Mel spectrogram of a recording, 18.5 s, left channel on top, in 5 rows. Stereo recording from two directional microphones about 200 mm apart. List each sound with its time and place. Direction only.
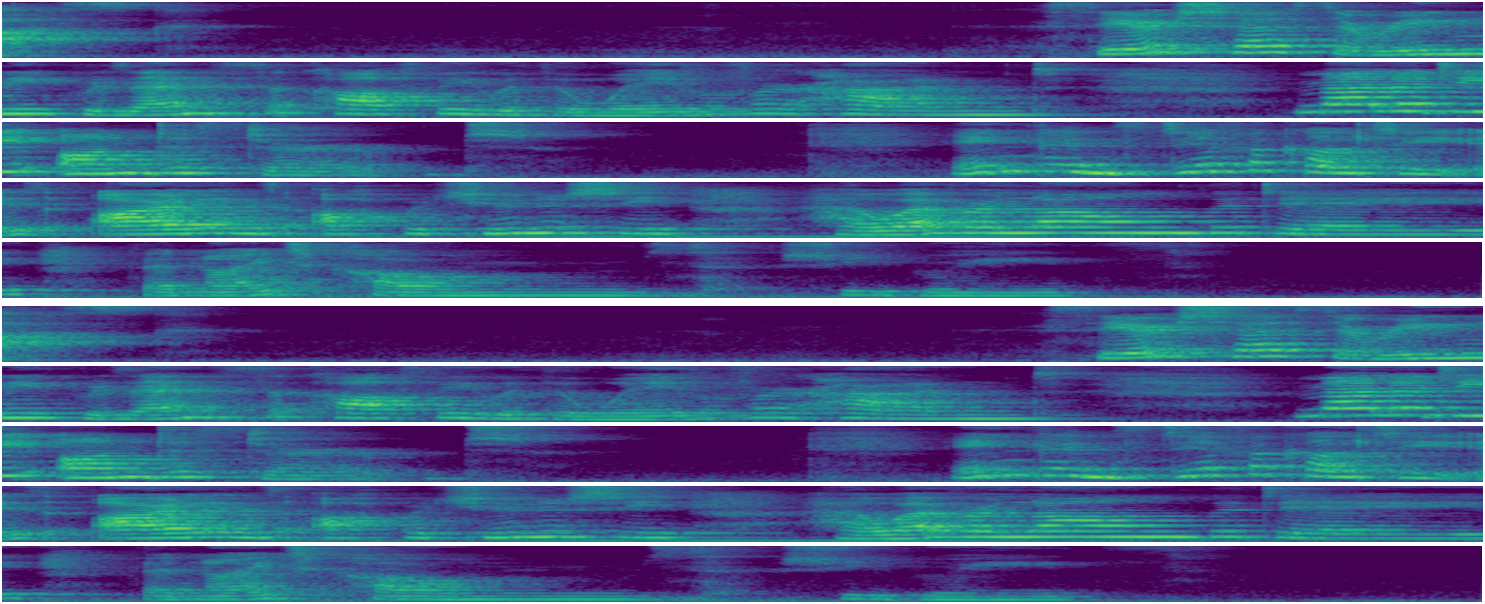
2.6 s a woman's voice: 15° left (ahead or behind)
9.4 s a woman's voice: 15° left (ahead or behind)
